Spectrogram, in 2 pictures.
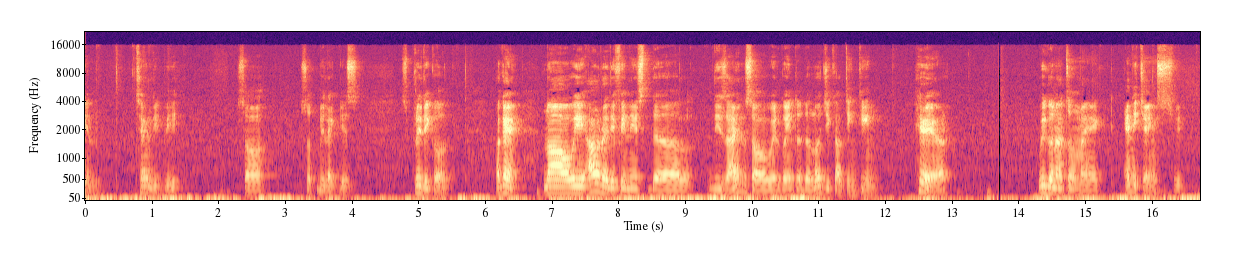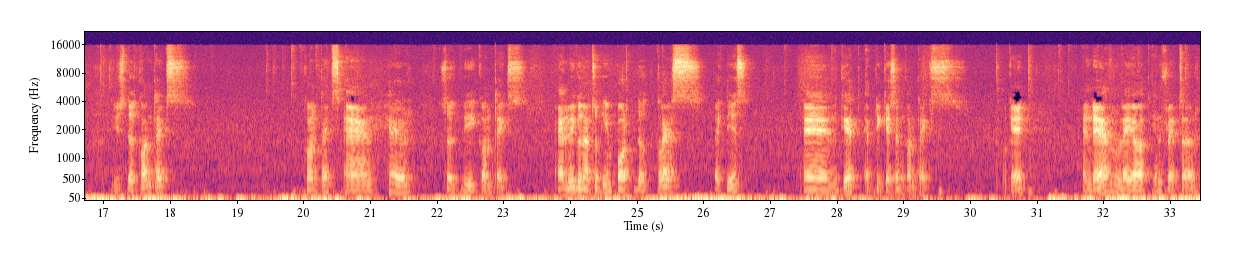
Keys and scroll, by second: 13.4 shift+super+2, 24.5 alt+Return, 25.0 alt+Return.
